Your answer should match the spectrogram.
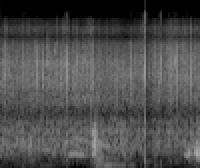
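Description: Sesame-crusted tuna steaks sizzling in hot oil on a portable gas stove's griddle plate, a steady hiss, with one light click about one and a half seconds in.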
